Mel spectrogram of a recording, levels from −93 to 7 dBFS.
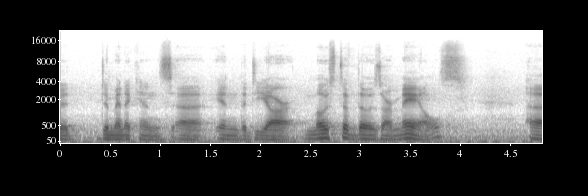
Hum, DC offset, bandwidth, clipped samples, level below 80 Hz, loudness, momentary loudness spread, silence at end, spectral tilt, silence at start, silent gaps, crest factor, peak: none; under 0.1%; 15.5 kHz; under 0.1%; -44 dBFS; -31 LUFS; 15 LU; 0 s; -6.5 dB/octave; 0 s; none; 20 dB; -12 dBFS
